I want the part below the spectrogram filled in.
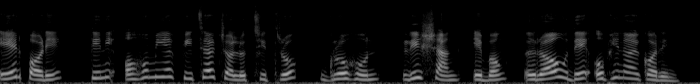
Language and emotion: Bengali, neutral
